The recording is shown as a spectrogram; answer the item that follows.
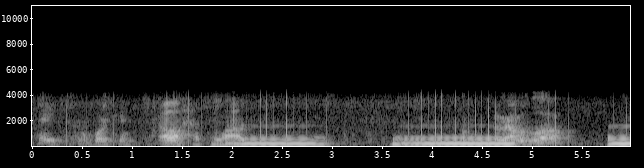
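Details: German Shepherd named Shelby guarding her toy indoors: long, steady, tonal growls of about a second each, one after another, with a person talking over and between them in a small room.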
